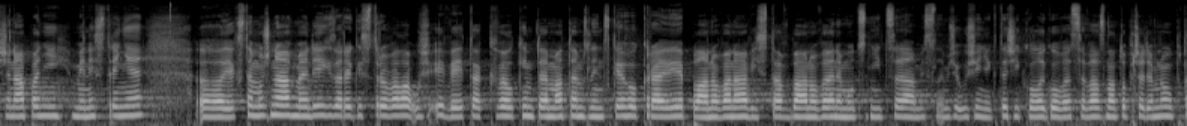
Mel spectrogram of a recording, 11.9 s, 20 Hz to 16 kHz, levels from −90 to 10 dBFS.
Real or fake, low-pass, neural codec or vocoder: real; 14.4 kHz; none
